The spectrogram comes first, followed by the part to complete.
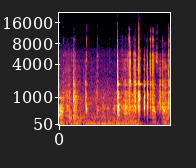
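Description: A removed plastic Toyota Tacoma glove box being handled, with a quick run of sharp plastic clicks and knocks in the second half as its latch and door are worked open one-handed.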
